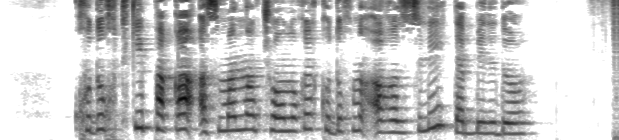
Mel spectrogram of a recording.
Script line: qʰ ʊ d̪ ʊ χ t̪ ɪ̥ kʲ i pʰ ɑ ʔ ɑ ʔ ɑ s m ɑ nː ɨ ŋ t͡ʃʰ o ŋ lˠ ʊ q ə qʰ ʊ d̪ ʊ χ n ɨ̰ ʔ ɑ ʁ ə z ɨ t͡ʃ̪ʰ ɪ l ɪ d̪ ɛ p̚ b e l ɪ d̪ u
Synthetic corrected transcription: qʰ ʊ d̪ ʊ χ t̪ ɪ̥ kʲ i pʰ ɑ q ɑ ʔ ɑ s m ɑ nː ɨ ŋ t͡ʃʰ o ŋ lˠ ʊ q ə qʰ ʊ d̪ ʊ χ n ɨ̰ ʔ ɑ ʁ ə z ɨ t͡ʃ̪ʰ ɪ l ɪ d̪ ɛ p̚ b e l ɪ d̪ u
